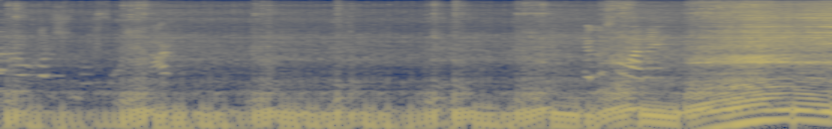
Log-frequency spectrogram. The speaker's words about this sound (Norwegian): sånn brummer i små motorsykler og sparkesyklene flyr veggimellom i fjøset.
